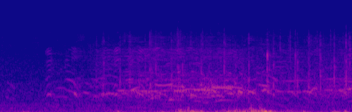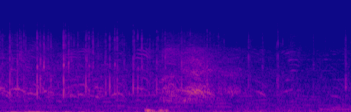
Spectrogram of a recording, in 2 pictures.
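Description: A group of young players cheers and shouts in the distance outdoors.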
